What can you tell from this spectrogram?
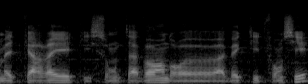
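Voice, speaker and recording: The recording is very clean, with a silent background. A man talks at a fairly slow pace with fairly even intonation. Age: 70s. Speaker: businessman. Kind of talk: interview. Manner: hesitant, many fillers.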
